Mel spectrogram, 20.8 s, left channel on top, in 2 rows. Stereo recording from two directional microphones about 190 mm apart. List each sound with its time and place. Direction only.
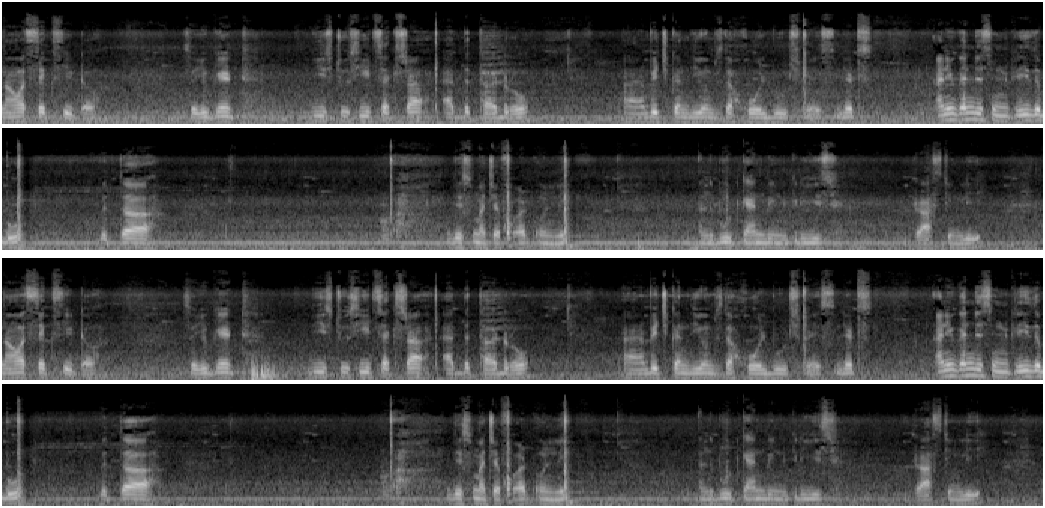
0.0 s speech: 20° right (ahead or behind)
1.9 s speech: 25° right (ahead or behind)
3.2 s speech: 35° right (ahead or behind)
6.2 s speech: 35° right (ahead or behind)
11.4 s speech: 20° right (ahead or behind)
15.0 s speech: 25° right (ahead or behind)
17.4 s speech: 15° right (ahead or behind)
